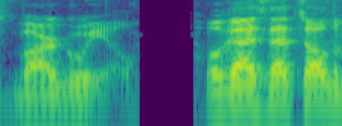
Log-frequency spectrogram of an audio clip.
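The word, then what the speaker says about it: Varghoul: Varg well Varg wheel it's not gargoyle with a V its Varg wheel well guys that's all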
